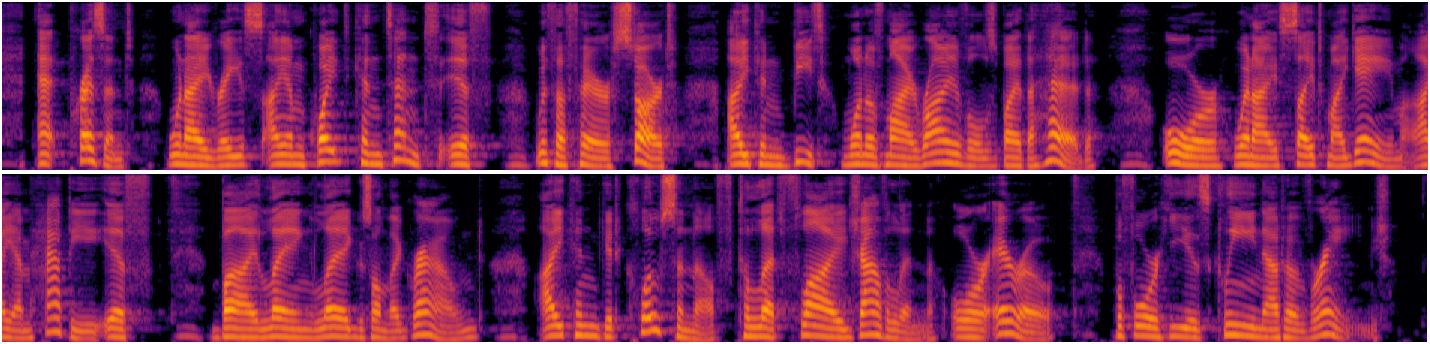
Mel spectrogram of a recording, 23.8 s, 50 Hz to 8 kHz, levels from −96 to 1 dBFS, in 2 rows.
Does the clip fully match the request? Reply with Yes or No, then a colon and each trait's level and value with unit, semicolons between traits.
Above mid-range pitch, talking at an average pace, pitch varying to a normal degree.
No: medium, 155 Hz; average, 145 wpm; average, 3.3 semitones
